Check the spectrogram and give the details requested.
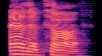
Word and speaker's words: Anathoth: Let me make sure I'm pronouncing it correctly. Anathoth.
